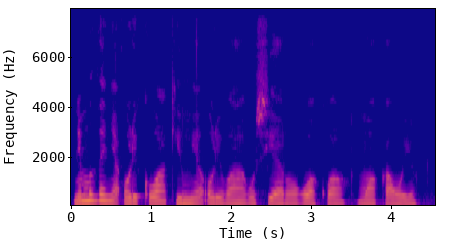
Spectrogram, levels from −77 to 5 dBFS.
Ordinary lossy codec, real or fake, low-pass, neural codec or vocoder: none; real; none; none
